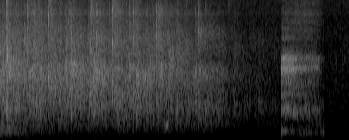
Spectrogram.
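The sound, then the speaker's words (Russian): An audience applauds the Lord in a dense, steady clatter of many hands that slowly thins and fades, then a short, loud vocal burst briefly cuts through near the end. “Дайте огромные, огромные аплодисменты Господу.”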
